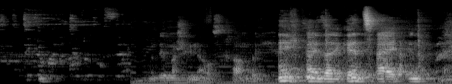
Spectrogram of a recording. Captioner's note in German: lacht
